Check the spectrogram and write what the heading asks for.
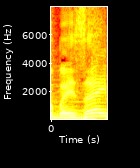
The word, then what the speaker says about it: Bãi Dài: Дело в том, что Bai Zai пишется с буквой D, но читается она по правилам вьетнамского языка как Z.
